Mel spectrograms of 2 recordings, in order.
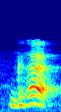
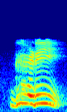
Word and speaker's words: घ: घ, घड़ी, घंटा, घमंड. GHA pronunciation. இந்த ரெண்டாவது லெட்டருக்கும் நாலாவது லெட்டருக்கும் பாத்தீங்கன்னா அந்த H சவுண்ட், அந்த அடி வயித்துல அந்த H சவுண்ட் நம்ம சொல்லணும்.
